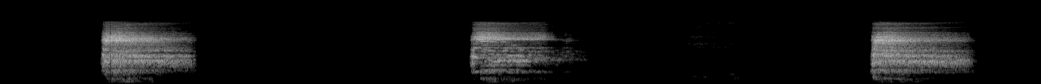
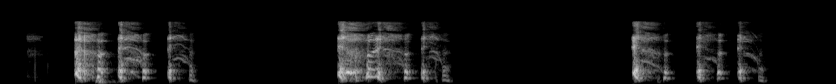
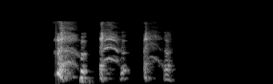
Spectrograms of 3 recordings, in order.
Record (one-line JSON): {"exhalation_length": "10.4 s", "exhalation_amplitude": 20056, "exhalation_signal_mean_std_ratio": 0.37, "three_cough_length": "8.4 s", "three_cough_amplitude": 27711, "three_cough_signal_mean_std_ratio": 0.33, "cough_length": "2.7 s", "cough_amplitude": 27346, "cough_signal_mean_std_ratio": 0.32, "survey_phase": "beta (2021-08-13 to 2022-03-07)", "age": "45-64", "gender": "Female", "wearing_mask": "No", "symptom_none": true, "smoker_status": "Never smoked", "respiratory_condition_asthma": false, "respiratory_condition_other": false, "recruitment_source": "REACT", "submission_delay": "1 day", "covid_test_result": "Negative", "covid_test_method": "RT-qPCR", "influenza_a_test_result": "Negative", "influenza_b_test_result": "Negative"}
